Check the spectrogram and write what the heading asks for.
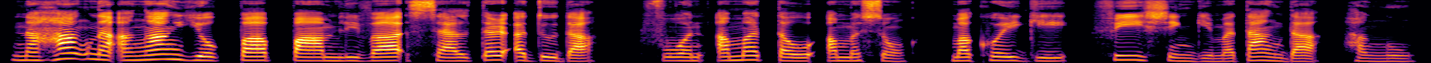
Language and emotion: Manipuri, neutral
